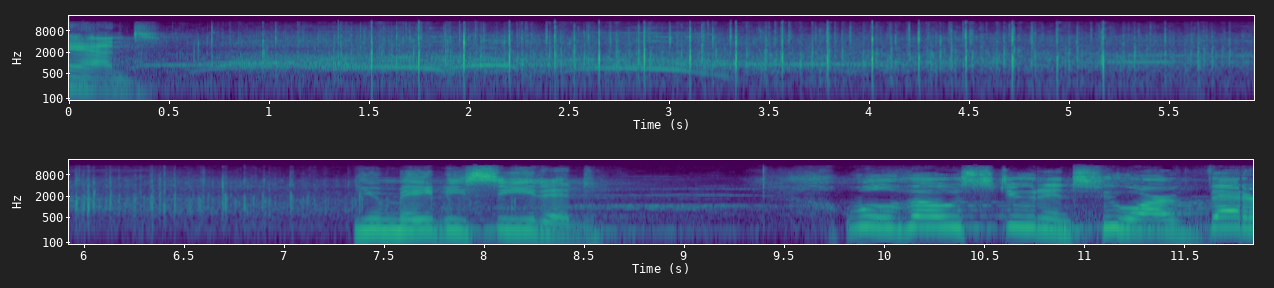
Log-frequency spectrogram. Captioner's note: cheers and applause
